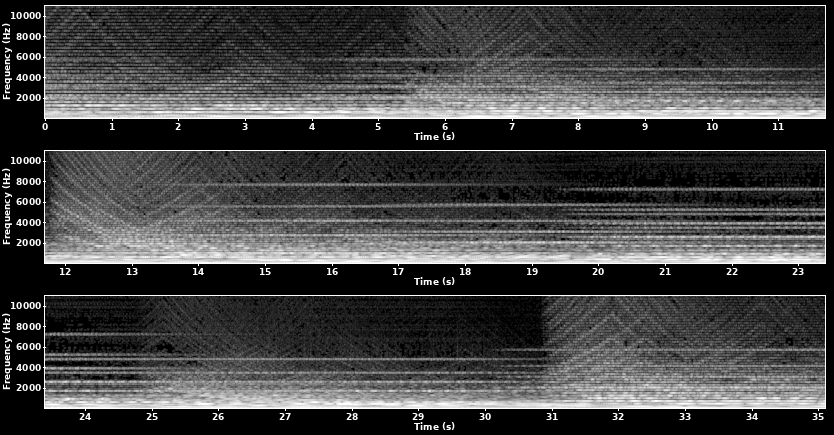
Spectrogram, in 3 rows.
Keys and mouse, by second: 0.1-1.9 drag, 0.7 space, 1.9 space, 2.3-3.8 drag, 2.3 space, 2.7 space, 3.8 space, 4.6-7.2 drag, 9.5 click, 10.4 click, 11.0 click, 12.8 click, 13.4-17.3 drag, 17.3 ctrl+s, 18.8 0, 19.8 ctrl+alt+click, 21.8 click, 22.8 click, 24.9-25.4 drag, 25.6-35.1 drag.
